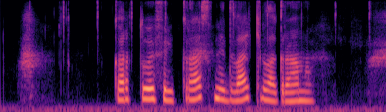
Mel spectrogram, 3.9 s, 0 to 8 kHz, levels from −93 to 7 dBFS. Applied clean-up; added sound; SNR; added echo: neural diffusion model UNIVERSE++.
